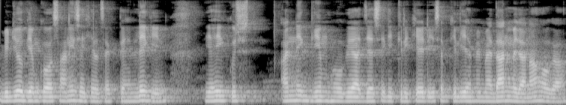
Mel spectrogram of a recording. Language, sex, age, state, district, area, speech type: Hindi, male, 18-30, Bihar, Samastipur, rural, spontaneous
